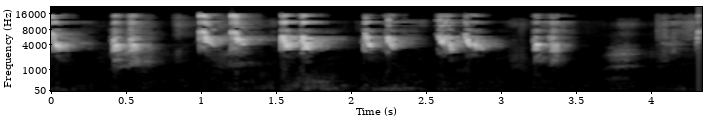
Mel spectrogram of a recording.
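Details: Captive Javan bush lark in full song, calmly perched on a stone, delivering its rolling 'ngerol' song: short bursts of high, buzzy, chattering notes in repeated phrases about every half second, separated by brief silences.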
